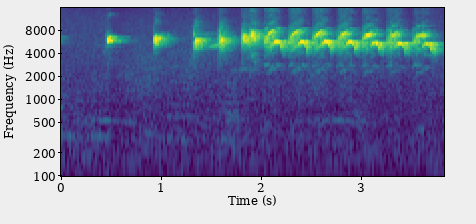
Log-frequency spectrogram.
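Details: Sogon song played as a lure to get caged birds singing: high, thin chirps spaced about half a second apart, quickening into a fast, rolling run of sharp, slightly falling notes, with a faint low hum beneath.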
